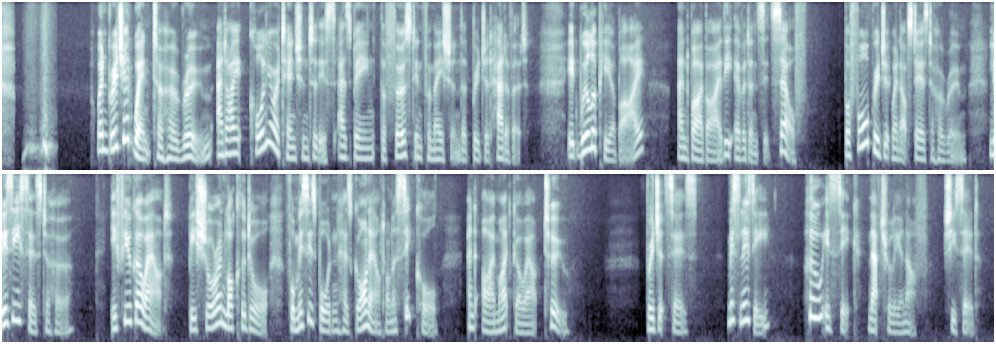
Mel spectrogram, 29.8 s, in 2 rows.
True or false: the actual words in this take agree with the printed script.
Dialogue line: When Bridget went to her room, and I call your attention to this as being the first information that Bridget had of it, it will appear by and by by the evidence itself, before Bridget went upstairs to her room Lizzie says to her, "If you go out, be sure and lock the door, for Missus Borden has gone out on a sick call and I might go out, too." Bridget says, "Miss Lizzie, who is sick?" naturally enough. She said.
true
